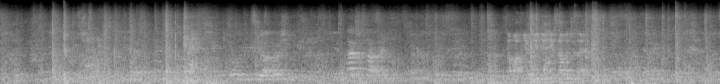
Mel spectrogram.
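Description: Gloved punches thud in quick bursts.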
